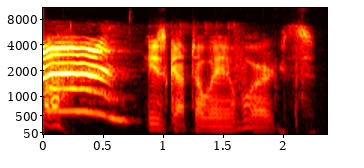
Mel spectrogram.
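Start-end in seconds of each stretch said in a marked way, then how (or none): 0.0-0.7 sudden high, loud "oh"; surprised shriek. Real, not acted. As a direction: yelp in shock. Reacting to the Birdman shout.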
